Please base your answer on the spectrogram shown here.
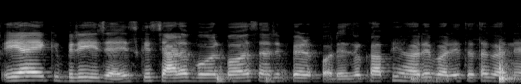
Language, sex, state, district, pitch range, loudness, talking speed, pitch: Hindi, male, Bihar, West Champaran, 155-185 Hz, -19 LUFS, 205 wpm, 165 Hz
